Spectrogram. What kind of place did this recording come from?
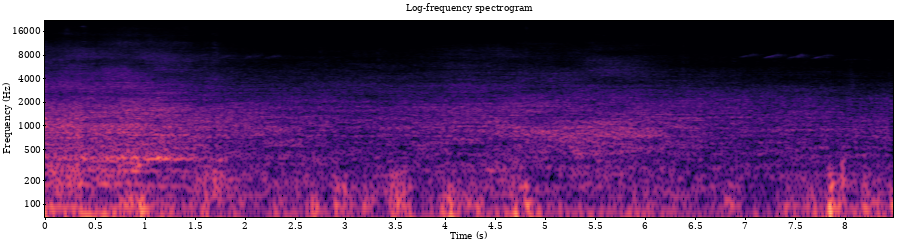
street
